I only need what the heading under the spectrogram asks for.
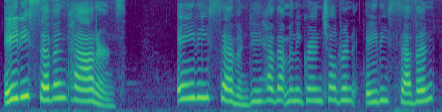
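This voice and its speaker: Bubbly high-voiced woman touring a quilt shop. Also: normal speed, warm tone, no room sound, studio quality. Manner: bubbly, gushing enthusiasm. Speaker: quilt shop employee giving a shop update. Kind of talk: casual shop tour walkthrough. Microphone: phone camera following her, wearing a face mask.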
